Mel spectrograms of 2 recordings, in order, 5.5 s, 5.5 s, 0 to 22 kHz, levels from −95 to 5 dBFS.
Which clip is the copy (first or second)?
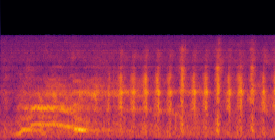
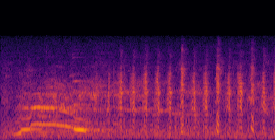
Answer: first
